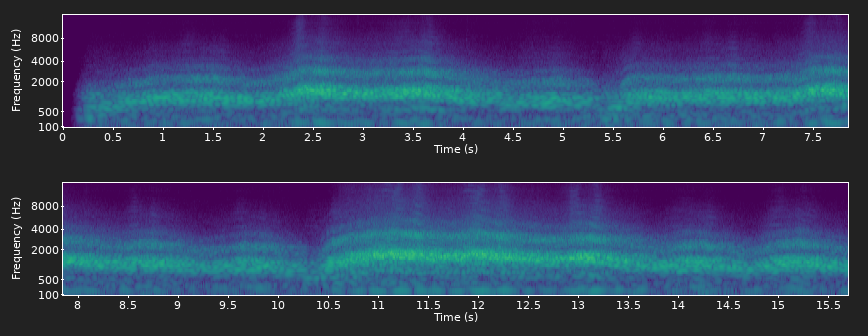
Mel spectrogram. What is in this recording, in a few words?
sfx spiritcatcher G; best service Blue Box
